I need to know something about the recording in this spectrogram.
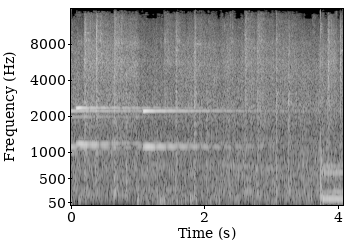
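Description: A train running, heard from on board: a steady rumble with rapid wheel clicks over the rails. Faint held music notes sit under it, and louder mallet-percussion music comes in near the end.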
